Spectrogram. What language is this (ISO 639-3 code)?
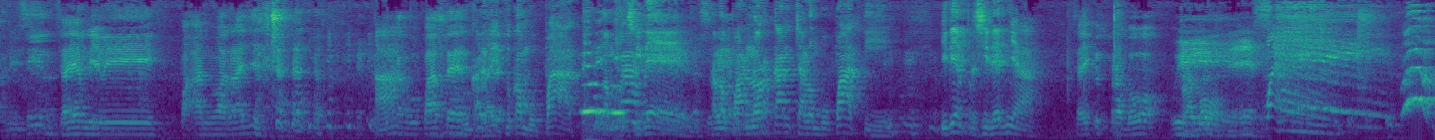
ind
